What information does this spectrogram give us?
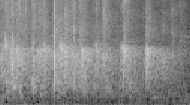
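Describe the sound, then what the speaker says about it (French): An audience at a church service applauds, a brief burst of many hands clapping with a few sharper individual claps, dying away toward the end, heard at moderate distance. "On peut l'applaudir."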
